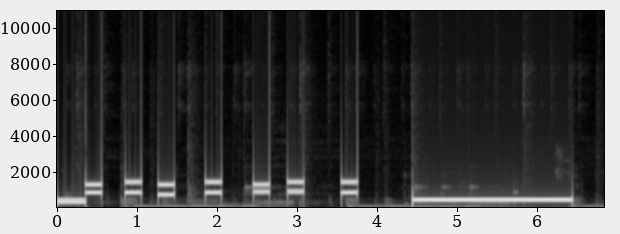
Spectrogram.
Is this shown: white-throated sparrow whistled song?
no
